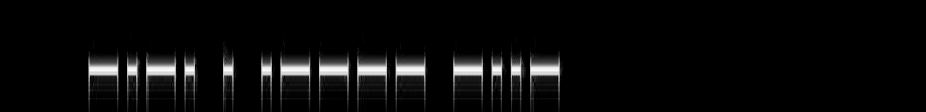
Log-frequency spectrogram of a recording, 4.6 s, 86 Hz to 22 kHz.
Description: Morse code, heard as a keyed tone, about 25 wpm, 700 Hz. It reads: CE1X
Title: DXCC-100 Call Signs - 4 Characters - 25wpm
